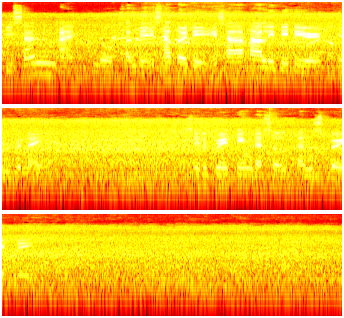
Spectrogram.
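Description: Small waves break and wash up onto a sandy shore.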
